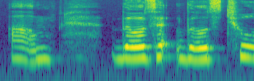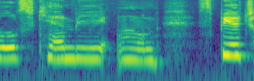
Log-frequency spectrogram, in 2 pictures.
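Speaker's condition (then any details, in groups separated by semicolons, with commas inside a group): Cerebral palsy, mild; hard to understand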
